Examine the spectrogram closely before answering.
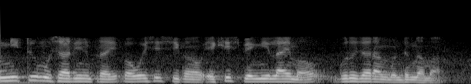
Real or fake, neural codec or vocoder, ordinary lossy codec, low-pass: real; none; MP3, 24 kbps; 3.6 kHz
